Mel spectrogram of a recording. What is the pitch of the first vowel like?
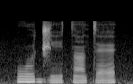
high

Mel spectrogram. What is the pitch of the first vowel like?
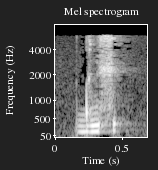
low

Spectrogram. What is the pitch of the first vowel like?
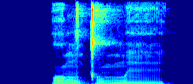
falling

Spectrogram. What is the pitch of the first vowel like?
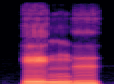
low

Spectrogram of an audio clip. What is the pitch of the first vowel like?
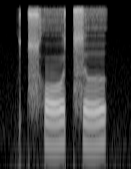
rising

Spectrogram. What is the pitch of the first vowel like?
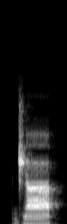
high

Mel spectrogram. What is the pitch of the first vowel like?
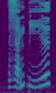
rising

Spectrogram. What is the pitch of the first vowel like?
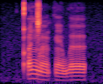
high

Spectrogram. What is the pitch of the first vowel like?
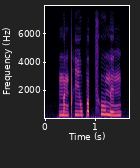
low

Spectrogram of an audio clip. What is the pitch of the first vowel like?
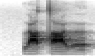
low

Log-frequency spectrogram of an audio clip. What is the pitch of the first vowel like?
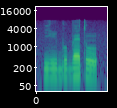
low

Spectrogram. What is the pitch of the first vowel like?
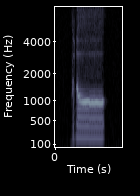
low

